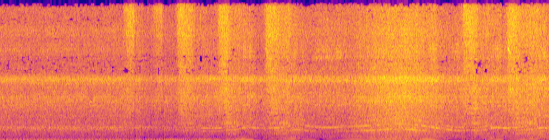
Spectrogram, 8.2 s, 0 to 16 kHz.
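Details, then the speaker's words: 1994 Chevrolet S10 Blazer 4x4, 4.3 CPI V6, 190,000 miles, sat three years, just after the spider injector replacement, revved from inside with the intake off: uneven choppy revs that stumble under throttle; owner suspects a part not hooked up. "Kind of cutting up when you give it gas, but it could be this little guy right here not being hooked up."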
